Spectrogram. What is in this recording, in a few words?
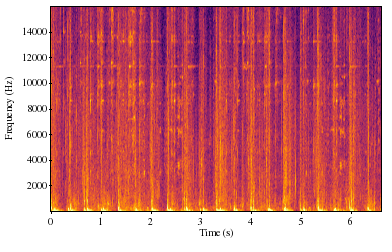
Palanquin Step Loop; Fallen From Heaven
